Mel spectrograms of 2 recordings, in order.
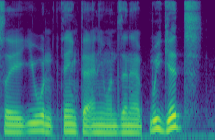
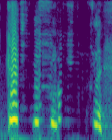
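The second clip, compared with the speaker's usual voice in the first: sudden shout, much higher and louder; yell; 10 dB louder, slower than usual. Retold or imitated. Neighbor friend ambushing the group in the barn, yelling. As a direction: scream it like an ambusher in the dark. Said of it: "and he goes".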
